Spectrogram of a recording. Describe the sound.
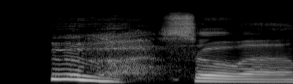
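A person stretches their arms and lets out a long, drawn-out yawn, the voiced tone sliding downward, then a brief breathy inhale before a second, steadier yawning groan trails off.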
